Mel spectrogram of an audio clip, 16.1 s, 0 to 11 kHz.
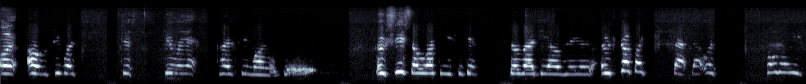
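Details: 23-year-old woman with cerebral palsy since premature birth at 27 weeks, a more advanced form affecting balance, wheelchair user; she believes prematurity affects the stability of her speaking; dysarthria (cerebral palsy).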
